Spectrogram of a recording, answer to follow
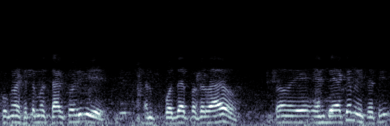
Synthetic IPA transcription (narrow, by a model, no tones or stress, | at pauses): kʰoknakʰet̪əɾmãd͡ʒkaɡ̚t̪oliʋieənpod̪aɾpəkəɽʋaːo | t̪oeenbejakeməɦĩt̪ʰət̪i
